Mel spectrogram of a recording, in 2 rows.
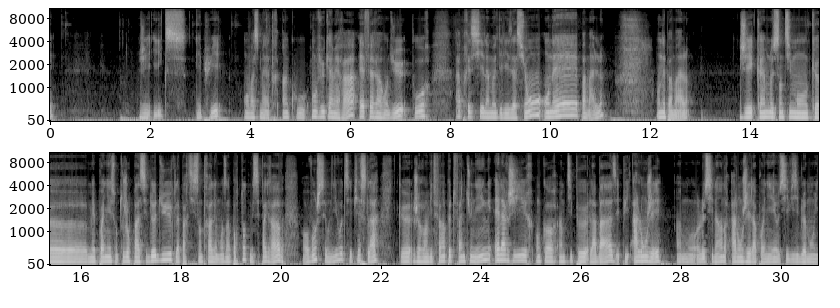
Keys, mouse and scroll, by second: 0.4 g, 2.4 ctrl+s, 3.3 KP_0, 4.2-5.4 scroll down 3.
